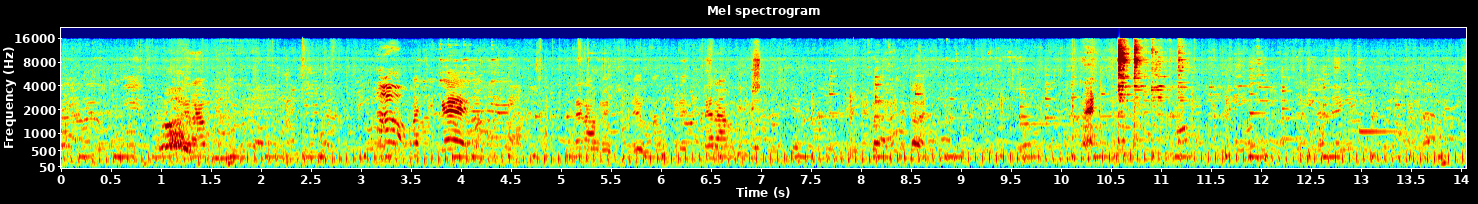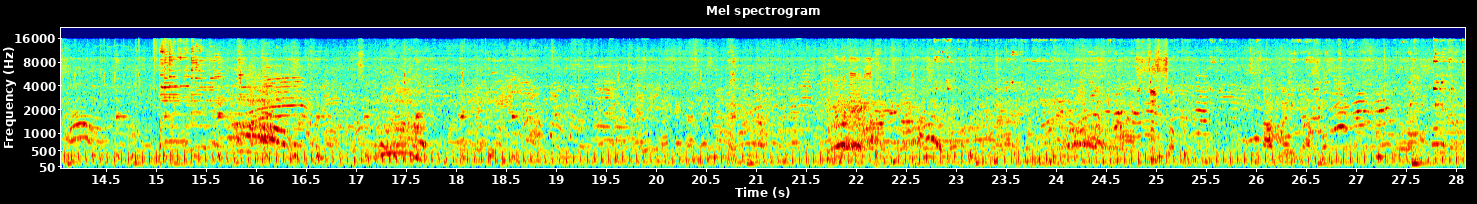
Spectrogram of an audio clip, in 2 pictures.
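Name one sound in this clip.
A crowd of men talks and shouts nearby.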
